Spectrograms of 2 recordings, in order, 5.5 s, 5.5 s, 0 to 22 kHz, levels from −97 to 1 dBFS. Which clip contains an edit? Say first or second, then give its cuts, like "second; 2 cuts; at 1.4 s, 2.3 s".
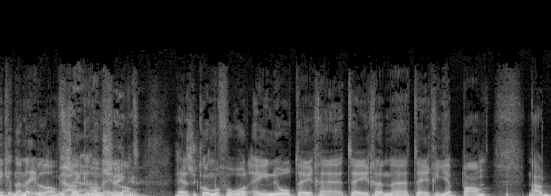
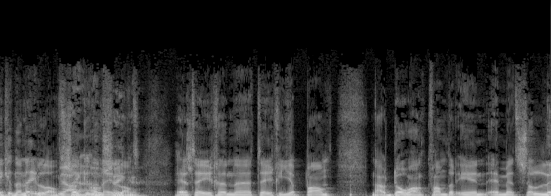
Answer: second; 1 cut; at 1.9 s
